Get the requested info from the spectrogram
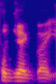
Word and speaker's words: Njigba: So you put an emphasis on the N, and then everything else is just pronounced the way it is. But Kanan Smith Njigba, yes.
